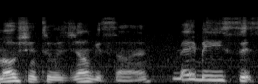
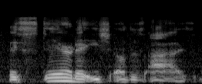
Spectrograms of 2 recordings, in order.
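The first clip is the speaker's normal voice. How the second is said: plain reading voice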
